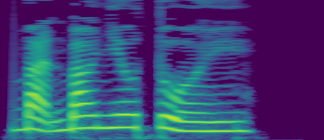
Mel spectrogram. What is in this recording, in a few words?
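Vietnamese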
